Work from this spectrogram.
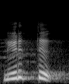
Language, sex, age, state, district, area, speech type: Tamil, female, 45-60, Tamil Nadu, Pudukkottai, rural, read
